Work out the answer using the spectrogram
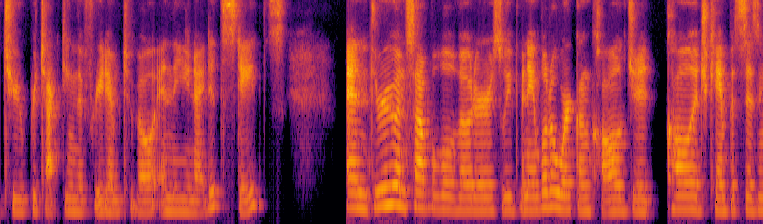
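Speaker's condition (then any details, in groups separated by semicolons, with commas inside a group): No condition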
